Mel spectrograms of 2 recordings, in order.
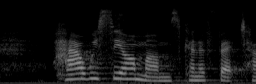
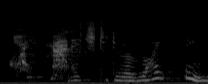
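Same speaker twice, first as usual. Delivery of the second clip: smug whisper; 8 dB quieter than usual. Real, not acted. Smug confession aside.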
